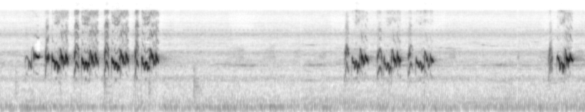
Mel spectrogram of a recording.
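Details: Sooty-headed bulbul calls used to lure birds: loud, bright chirping phrases of quick rising and falling notes, a long burst of about eight notes, then a shorter run of four and a single final note, with a quiet background.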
